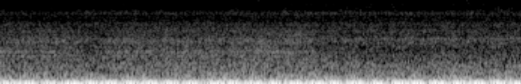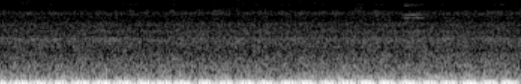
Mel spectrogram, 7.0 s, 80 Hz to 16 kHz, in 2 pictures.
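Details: 1967 Chevy C10 with LS swap, plugged injectors from dirty fuel, after forgotten injector plugs on one bank were reconnected: deep, even V8 idle with a steady low pulse and no misses; all eight cylinders firing instead of four.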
